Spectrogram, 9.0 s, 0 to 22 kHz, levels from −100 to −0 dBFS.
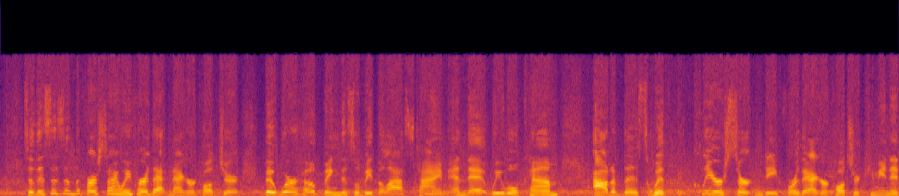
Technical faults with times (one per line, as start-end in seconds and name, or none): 0.00-8.99 stuck bit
